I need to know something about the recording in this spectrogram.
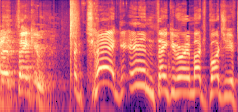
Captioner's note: slap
